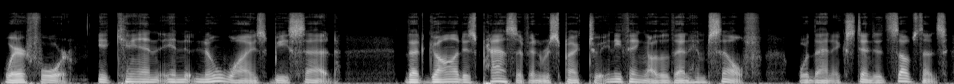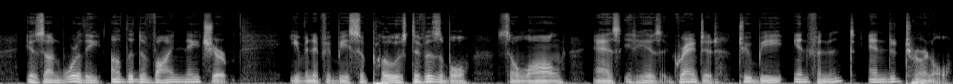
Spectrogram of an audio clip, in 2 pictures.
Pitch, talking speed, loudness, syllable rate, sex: 95 Hz, 140 wpm, -19 LUFS, 4.9 syllables/s, male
